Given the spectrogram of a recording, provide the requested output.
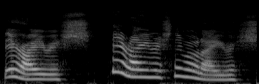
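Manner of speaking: mock Irish lilt, played for fun; playful Irish accent. Host riffs to co-host on the Irish cast, playful Irish accent. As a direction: put on a light, joking Irish accent. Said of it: "Should we do the whole podcast in Irish".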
